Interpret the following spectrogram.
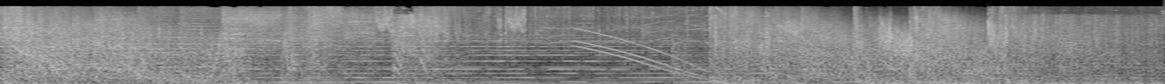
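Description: Sound effects of a giant robot's energy-weapon blast and explosions, over dramatic background music, with a falling whistling sweep about halfway through.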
